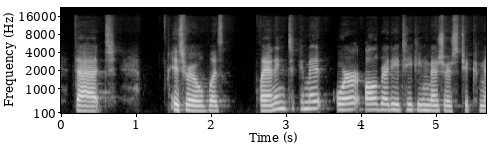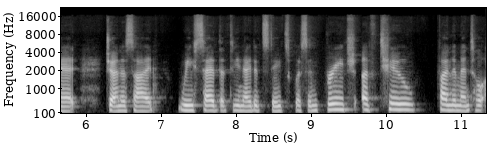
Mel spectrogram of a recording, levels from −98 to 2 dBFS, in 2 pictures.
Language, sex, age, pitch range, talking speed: English, female, 40-59, 175-210 Hz, 130 wpm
